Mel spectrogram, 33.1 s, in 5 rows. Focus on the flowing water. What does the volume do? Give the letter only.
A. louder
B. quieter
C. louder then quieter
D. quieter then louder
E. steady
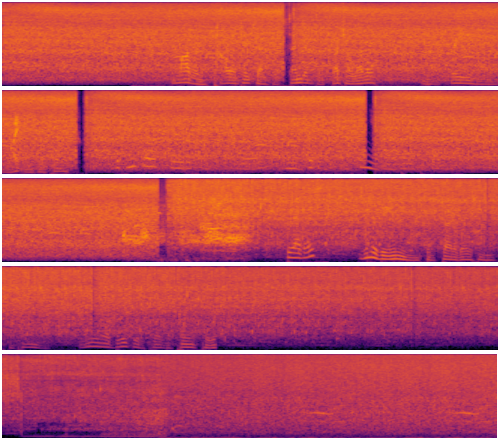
B.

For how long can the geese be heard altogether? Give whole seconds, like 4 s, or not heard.
2 s.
